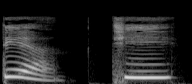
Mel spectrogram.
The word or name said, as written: dian4ti1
